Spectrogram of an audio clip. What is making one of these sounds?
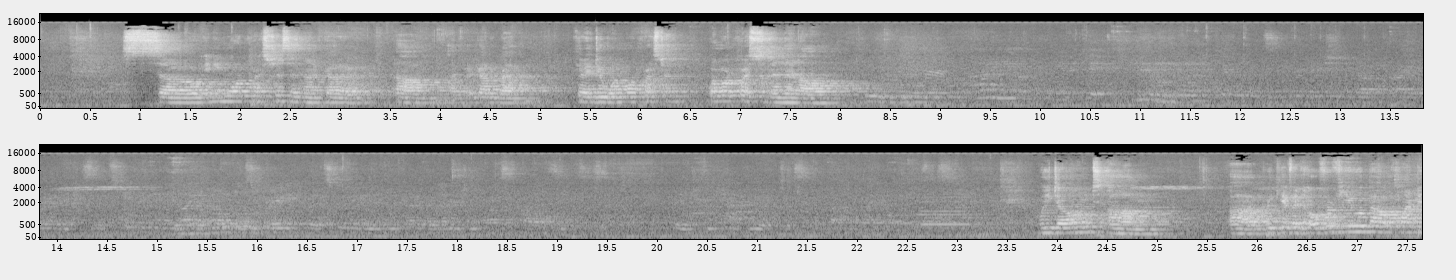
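A woman speaks into a microphone over loudspeakers in a large echoing hall.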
